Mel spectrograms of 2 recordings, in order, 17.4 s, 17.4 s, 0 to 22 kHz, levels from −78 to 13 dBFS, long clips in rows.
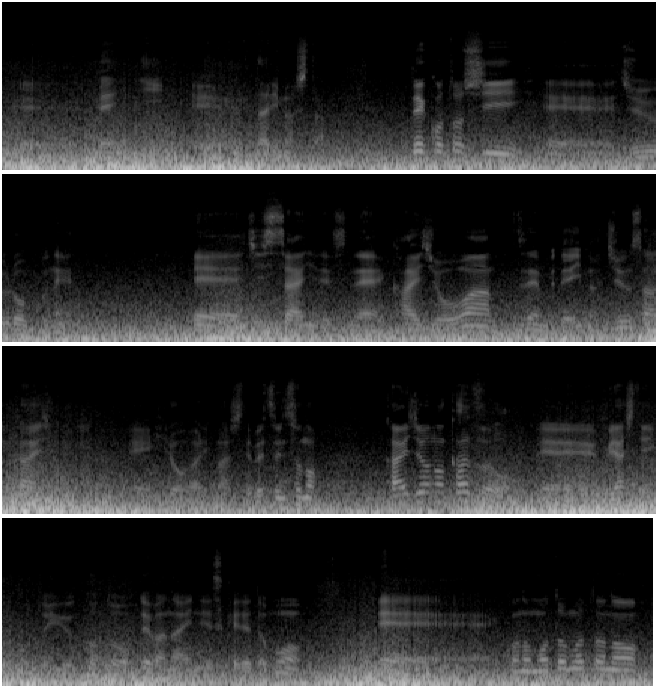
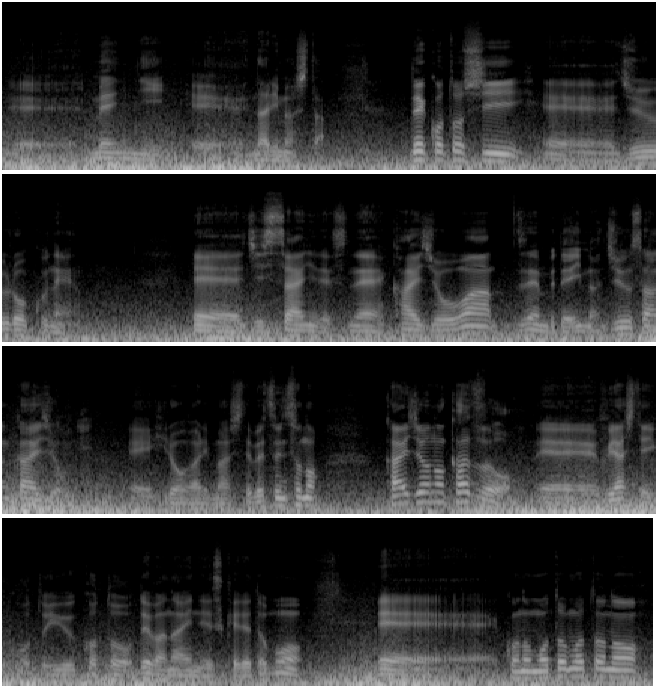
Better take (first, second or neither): second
